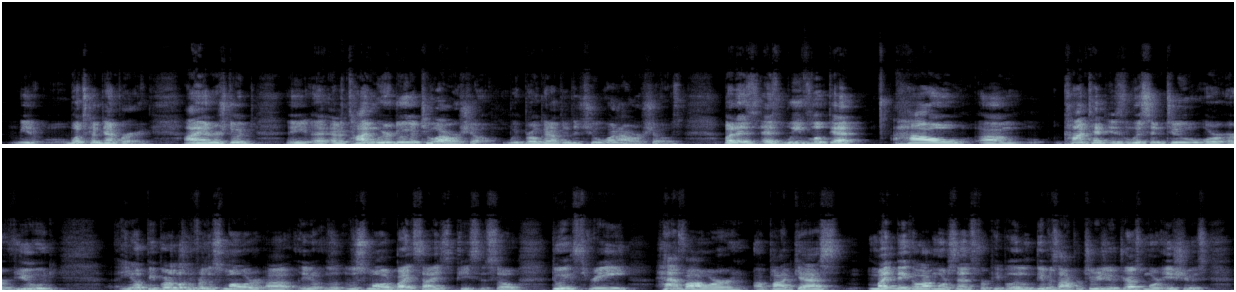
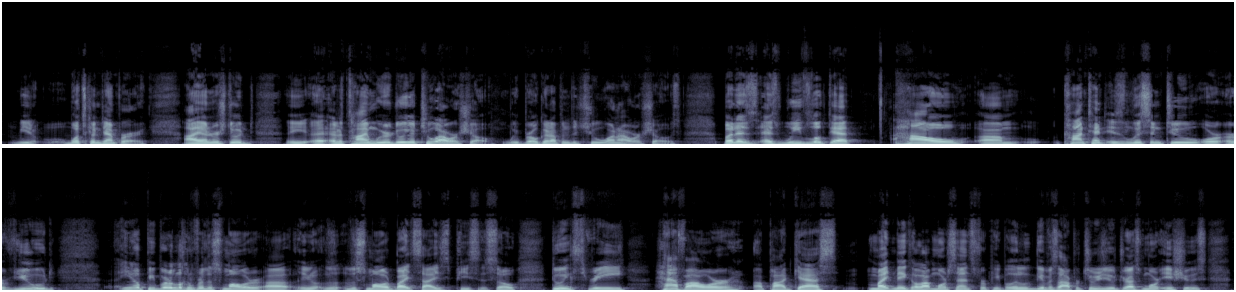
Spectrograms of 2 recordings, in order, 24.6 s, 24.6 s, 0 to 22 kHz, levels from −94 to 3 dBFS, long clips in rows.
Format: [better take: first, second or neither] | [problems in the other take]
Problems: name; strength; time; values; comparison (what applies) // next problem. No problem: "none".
second | room echo; very slight; dies away in 0.3 s // off-mic speech; somewhat distant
